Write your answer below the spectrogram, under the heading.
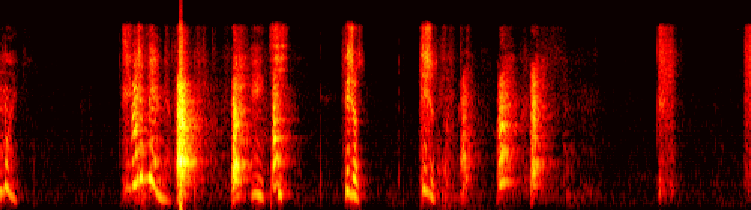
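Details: Chester and Laika, two pet dogs, argue back after being ordered off the terrace: a string of short barks and yelps, some with falling whiny tails, spaced irregularly with brief gaps and a voice calling commands.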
